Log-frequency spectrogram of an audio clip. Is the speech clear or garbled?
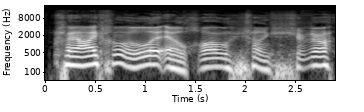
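garbled. The words sound garbled, without tongue use.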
